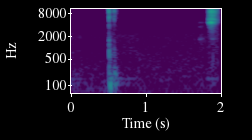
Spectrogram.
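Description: A single short click, as from a computer at the lecturer's desk, about half a second in, within an otherwise silent pause; a man's voice starts near the end.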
